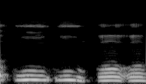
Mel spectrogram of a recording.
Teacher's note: उ उ ओ ओ बोल रहे हो तो आपका मुंह वृत हो गया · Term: वृताकार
